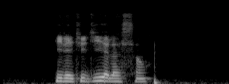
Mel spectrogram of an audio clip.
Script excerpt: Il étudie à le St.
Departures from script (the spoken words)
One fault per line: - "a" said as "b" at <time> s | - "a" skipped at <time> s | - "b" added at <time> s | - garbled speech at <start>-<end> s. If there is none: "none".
- "le" said as "la" at 1.1 s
